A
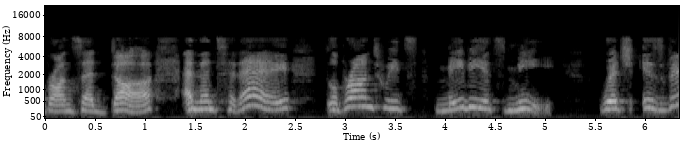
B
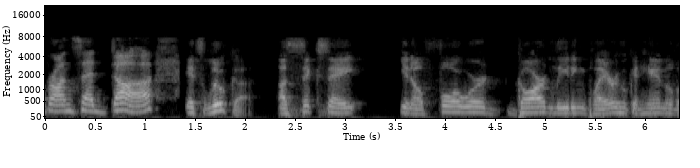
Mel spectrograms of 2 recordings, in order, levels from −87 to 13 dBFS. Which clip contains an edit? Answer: B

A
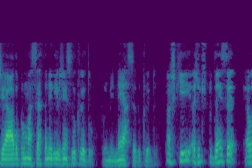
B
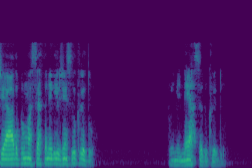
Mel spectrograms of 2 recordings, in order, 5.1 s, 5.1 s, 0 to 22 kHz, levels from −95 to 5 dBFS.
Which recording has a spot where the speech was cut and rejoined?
A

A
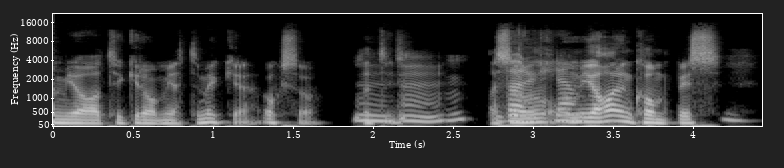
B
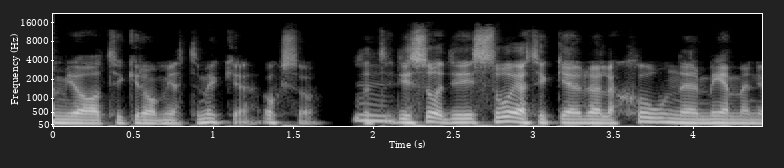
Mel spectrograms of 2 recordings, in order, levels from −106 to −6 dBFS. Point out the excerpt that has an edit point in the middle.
A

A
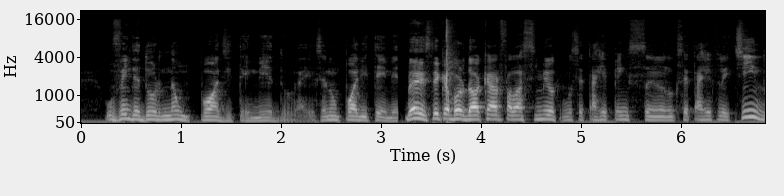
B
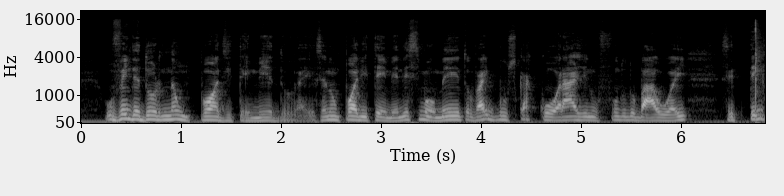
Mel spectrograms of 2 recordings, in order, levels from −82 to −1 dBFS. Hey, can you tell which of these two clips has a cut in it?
A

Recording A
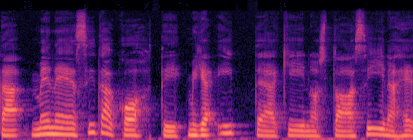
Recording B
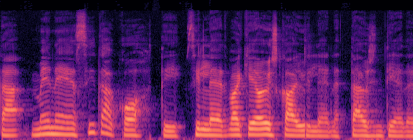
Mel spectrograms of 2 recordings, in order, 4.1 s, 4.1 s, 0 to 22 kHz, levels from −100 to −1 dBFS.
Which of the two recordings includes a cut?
B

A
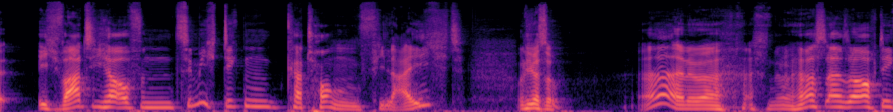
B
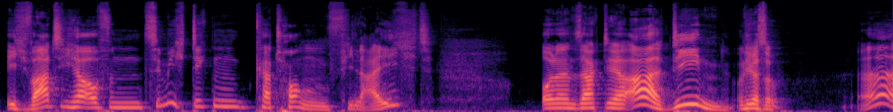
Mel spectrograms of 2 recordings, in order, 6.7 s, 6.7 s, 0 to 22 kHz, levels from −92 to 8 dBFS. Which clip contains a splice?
A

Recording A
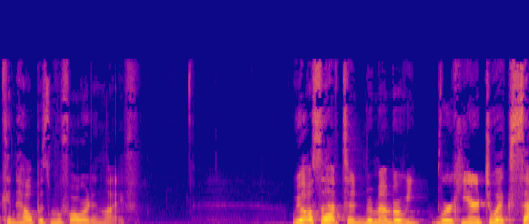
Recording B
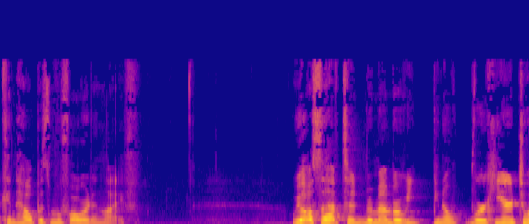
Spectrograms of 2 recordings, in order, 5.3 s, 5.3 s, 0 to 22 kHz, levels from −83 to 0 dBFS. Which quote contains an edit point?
A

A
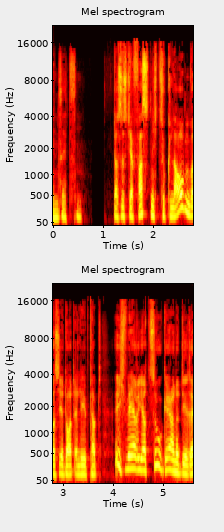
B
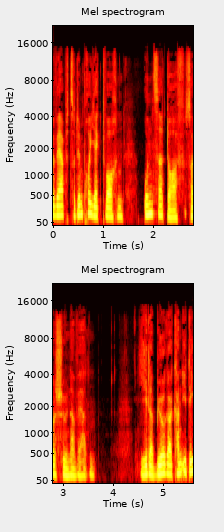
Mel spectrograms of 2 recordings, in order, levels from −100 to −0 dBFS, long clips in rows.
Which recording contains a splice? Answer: B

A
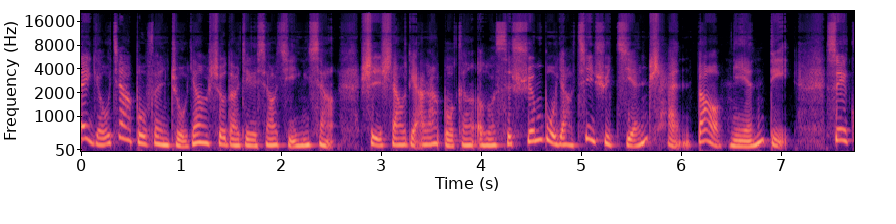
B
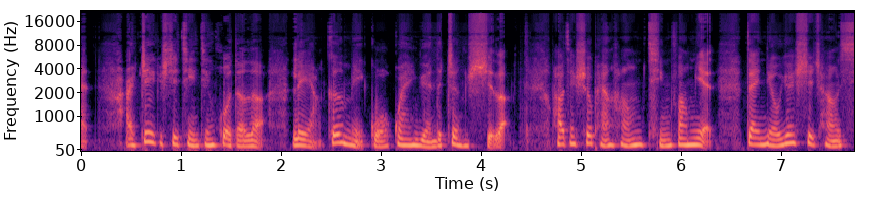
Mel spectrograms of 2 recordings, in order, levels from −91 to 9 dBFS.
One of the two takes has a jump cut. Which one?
B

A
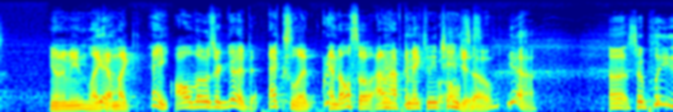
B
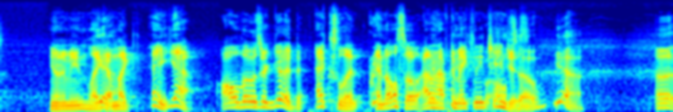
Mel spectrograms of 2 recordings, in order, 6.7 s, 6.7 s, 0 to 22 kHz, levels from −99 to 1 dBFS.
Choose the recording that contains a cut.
A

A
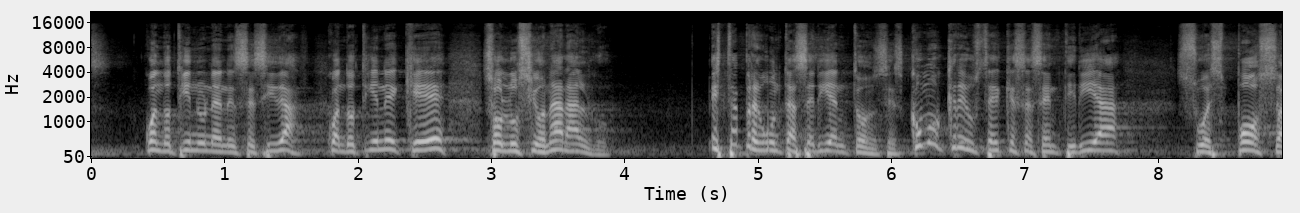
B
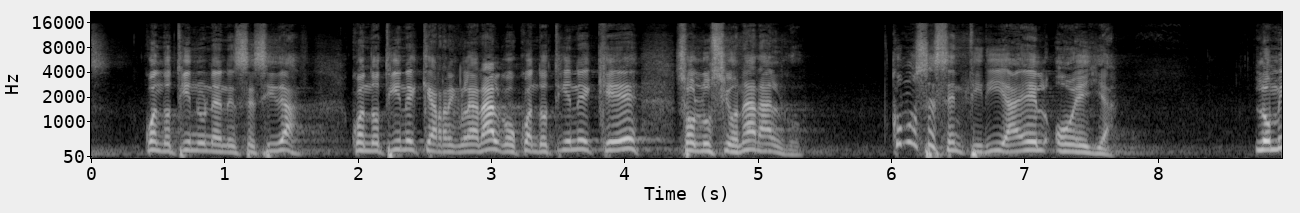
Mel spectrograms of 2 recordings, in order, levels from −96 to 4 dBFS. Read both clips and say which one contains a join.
A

